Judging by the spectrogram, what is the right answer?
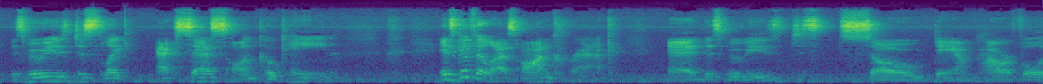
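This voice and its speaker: A man chatting casually and enthusiastically as he reviews movies from his collection on a vlog, his loudness swinging up and down. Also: fairly low pitch. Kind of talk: casual chat. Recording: echoey room with background noise.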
